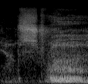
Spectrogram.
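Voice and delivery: very low, soft put-on tough voice; grandson's strongman imitation. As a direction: imitate a little kid playing strong. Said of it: "You gotta see my grandboy do that".

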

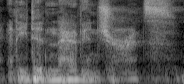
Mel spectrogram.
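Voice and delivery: whispered, low and hushed. Real, not acted. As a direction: drop to a grave whisper for the blow. Hushed line in a sad story.

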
